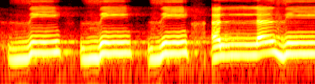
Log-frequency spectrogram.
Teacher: ujung lidah dengan ujung gigi seri atas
